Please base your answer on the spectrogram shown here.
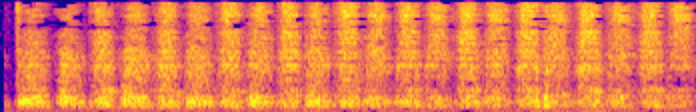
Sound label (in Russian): ceplnaya pila ruchnaya priglushennii myagkii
